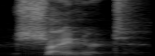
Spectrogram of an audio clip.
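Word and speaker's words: Scheinert: I was a little surprised how do you pronounce his last name uh shinert sheinert Daniel shinert yeah a little surprise on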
